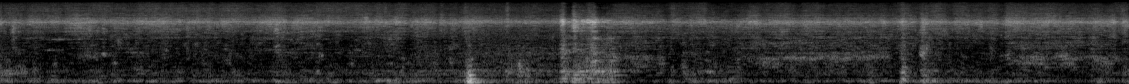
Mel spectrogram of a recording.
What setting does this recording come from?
kitchen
